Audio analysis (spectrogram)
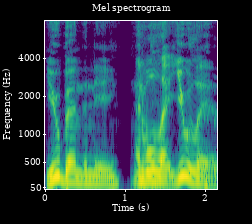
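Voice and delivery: loud bellowing shout. A character walks out in front of the other ranks and speaks, bellowing. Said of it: "And he bellows".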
